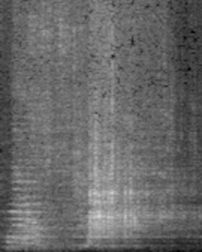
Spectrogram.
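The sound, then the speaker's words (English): A toilet in a building restroom at the San Francisco Public Utilities Commission, running on recycled water treated with UV and chlorine, flushes with a broad, hissing rush of water that swells to a louder gurgling surge midway, then trails off into a softer drain. No voices are heard. “Let's get another flush.”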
